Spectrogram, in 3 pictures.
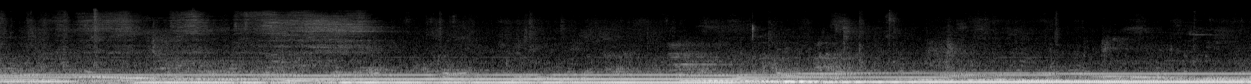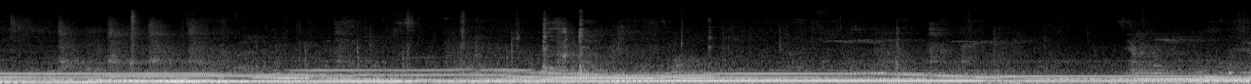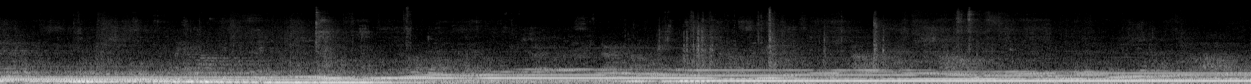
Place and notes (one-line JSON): {"title": "Organ in the Gedächtniskirche", "date": "2010-09-22 13:35:00", "description": "Organ of the new Kaiser-Wilhelm-Gedächtniskirche with construction workers working on the old part of the Kaiser-Wilhelm-Gedächtniskirche in the background.", "latitude": "52.50", "longitude": "13.33", "timezone": "Europe/Berlin"}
